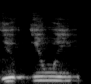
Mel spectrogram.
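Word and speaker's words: ewe: How you pronounce it? Ew.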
